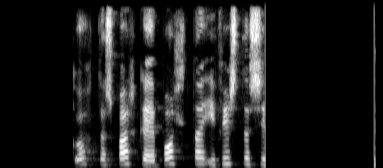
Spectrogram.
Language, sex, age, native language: Icelandic, female, 40-49, Icelandic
